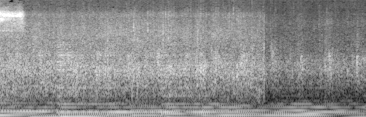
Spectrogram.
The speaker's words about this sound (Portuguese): Aplauda o Senhor, glória a Deus.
